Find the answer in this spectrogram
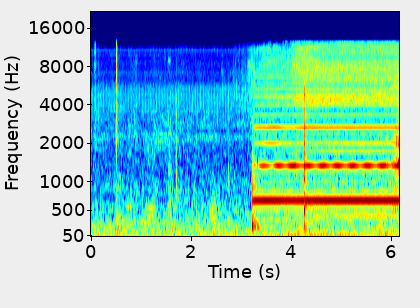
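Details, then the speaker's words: Steady high-pitched whine of the single-use MIS 7 final drill on a W&H motor, preparing an osteotomy for an 11.5 × 3.75 mm implant on a training model, after quiet handling sounds. "and finally the drill included with the Mis 7 implant single sealed sterile final drill designed for the exact specifications of the implant itself"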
